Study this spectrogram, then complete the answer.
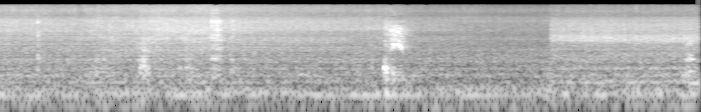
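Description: Mutton chukka sizzles and fries steadily in a pan as gravy is poured in, a close, continuous hiss with a couple of short stirring scrapes and a brighter burst of sizzling.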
